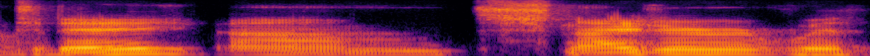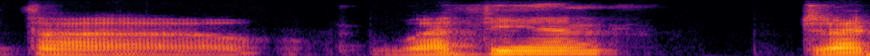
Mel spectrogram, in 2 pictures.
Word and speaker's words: Lethean: great guest on today um schneider with uh lethean did i pronounce that right yeah that's right medium yeah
